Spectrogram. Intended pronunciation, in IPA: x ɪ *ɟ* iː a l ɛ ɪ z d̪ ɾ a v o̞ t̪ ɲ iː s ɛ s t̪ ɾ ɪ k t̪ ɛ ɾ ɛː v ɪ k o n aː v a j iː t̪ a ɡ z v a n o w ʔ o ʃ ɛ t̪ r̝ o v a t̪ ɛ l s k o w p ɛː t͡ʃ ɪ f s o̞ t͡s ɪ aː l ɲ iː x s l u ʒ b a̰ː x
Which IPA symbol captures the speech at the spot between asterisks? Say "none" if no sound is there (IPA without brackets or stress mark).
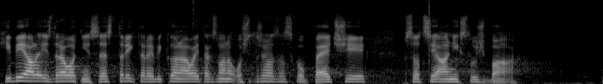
b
